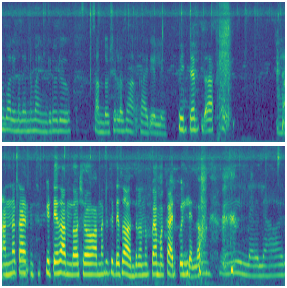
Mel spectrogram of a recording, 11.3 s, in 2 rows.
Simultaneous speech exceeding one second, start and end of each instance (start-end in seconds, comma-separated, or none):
none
